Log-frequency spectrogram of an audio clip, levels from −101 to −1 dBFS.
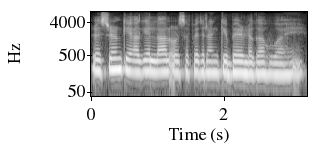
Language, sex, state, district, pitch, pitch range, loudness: Hindi, female, Arunachal Pradesh, Lower Dibang Valley, 175 Hz, 170-185 Hz, -12 LUFS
